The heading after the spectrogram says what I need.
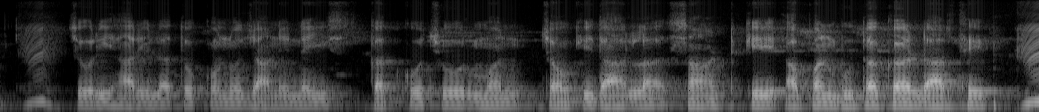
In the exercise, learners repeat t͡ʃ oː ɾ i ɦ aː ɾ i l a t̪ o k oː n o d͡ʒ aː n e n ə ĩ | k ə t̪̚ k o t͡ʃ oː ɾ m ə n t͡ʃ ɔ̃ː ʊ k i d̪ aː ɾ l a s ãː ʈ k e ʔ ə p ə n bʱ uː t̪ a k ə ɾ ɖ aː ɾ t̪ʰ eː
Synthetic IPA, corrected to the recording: t͡ʃ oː ɾ i ɦ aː ɾ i l a t̪ o k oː n o d͡ʒ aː n e n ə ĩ | k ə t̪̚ k o t͡ʃ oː ɾ m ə n t͡ʃ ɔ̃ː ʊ k i d̪ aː ɾ l a s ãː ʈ k e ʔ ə p ə n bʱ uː t̪ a k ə ɾ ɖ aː ɾ t̪ʰ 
